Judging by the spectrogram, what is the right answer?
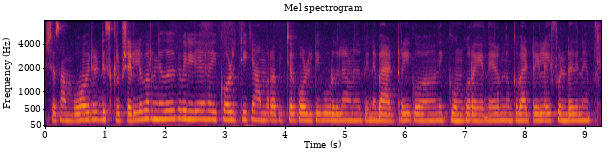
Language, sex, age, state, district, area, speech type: Malayalam, female, 30-45, Kerala, Ernakulam, rural, spontaneous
